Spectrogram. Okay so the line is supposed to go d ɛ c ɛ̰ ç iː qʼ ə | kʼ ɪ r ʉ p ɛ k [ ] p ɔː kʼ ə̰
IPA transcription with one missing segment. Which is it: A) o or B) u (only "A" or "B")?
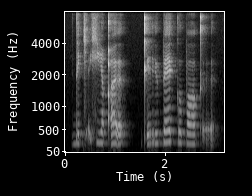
A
